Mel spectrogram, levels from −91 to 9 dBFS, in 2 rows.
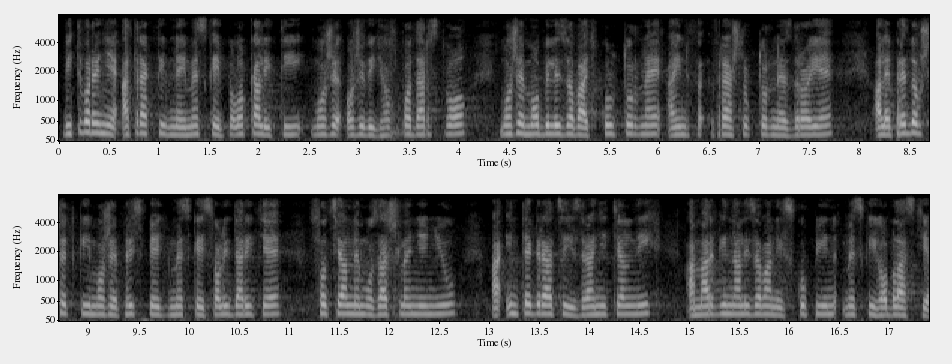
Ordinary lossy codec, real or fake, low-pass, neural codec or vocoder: Opus, 24 kbps; real; 7.2 kHz; none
